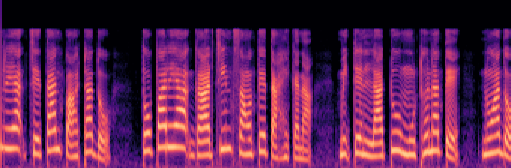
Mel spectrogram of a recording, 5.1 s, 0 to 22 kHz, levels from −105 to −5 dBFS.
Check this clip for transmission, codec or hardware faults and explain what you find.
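One fault runs through the whole clip: a wrong sample rate. Speech plays about 1.38 times too fast and 5.55 semitones high, which fits 16 kHz audio played at 22 kHz. Voices sound hurried and high.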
